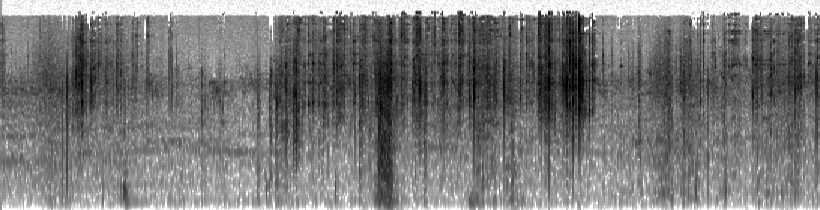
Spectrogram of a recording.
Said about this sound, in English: Now, excuse me while I rummage for my keys.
